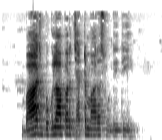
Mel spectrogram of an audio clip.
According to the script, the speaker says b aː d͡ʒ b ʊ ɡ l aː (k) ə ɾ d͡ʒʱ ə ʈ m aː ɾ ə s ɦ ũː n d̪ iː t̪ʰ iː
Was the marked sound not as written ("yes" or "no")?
yes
